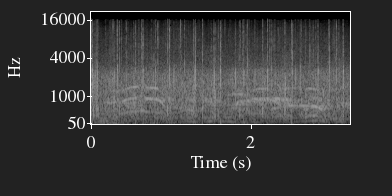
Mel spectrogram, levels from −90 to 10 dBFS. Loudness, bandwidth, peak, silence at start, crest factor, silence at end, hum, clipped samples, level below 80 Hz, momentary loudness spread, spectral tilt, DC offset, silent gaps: -30 LUFS; 17 kHz; -10 dBFS; 0 s; 22 dB; 0 s; none; under 0.1%; -64 dBFS; 2 LU; -1 dB/octave; under 0.1%; none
